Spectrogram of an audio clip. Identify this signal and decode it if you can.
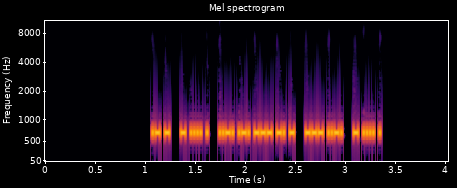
Morse code, heard as a keyed tone, about 77 wpm, 700 Hz. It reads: AT THE FRONT OF THE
